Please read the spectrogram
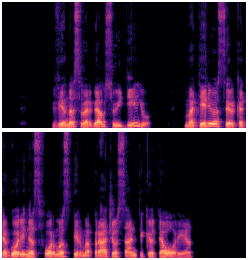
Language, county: Lithuanian, Vilnius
